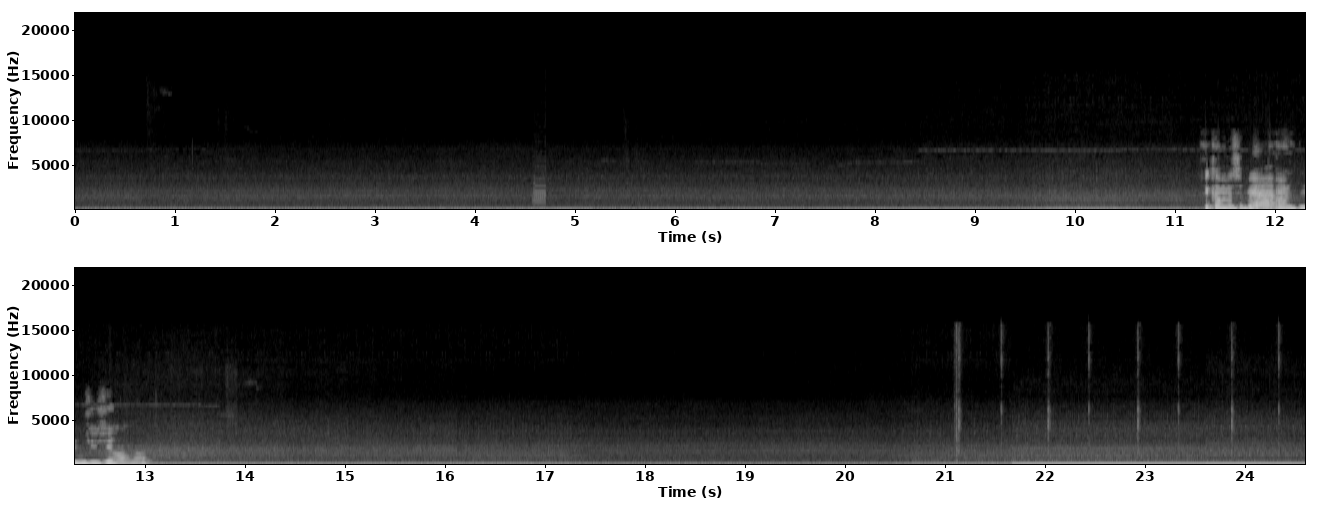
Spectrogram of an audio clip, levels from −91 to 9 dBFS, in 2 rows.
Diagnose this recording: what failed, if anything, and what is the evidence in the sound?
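Nothing in the chain seems to have failed here, and there's no point in the audio where any stage, from wiring through to playback, leaves a mark worth diagnosing.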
